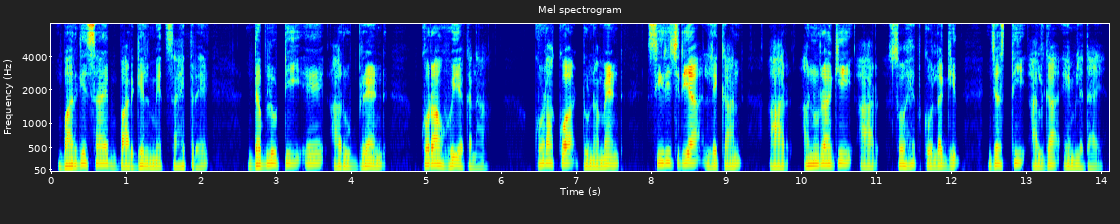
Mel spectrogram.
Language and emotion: Santali, neutral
